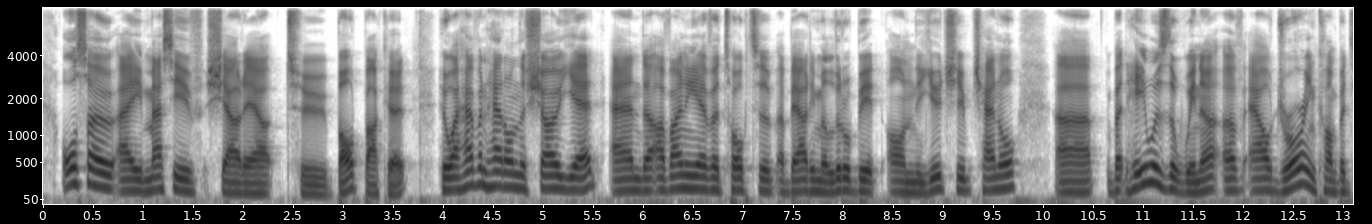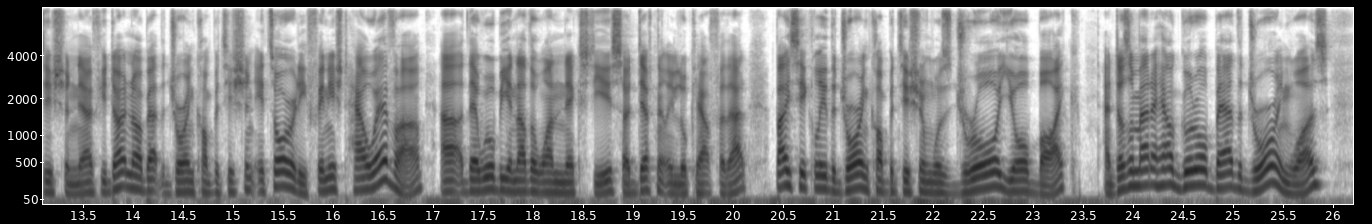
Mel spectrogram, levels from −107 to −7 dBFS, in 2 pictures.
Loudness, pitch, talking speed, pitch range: -29 LUFS, 135 Hz, 200 wpm, 120-155 Hz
